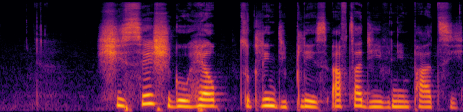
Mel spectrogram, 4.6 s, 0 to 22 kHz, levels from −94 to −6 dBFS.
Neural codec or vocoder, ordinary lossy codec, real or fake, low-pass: none; none; real; none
